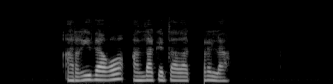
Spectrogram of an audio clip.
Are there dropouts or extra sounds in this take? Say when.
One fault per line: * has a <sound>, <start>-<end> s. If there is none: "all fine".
* has a dropout, 1.9-2.0 s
